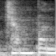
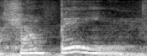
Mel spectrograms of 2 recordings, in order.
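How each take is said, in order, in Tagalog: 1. Binibigkas ito nang payak, parang Espanyol. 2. Binibigkas ito nang malambing, matamis, at mahaba ang pagkakabigkas. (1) "champan kasi ang big kasi Espanyol" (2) "Ganon. Kapag malamya, mal malambing"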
